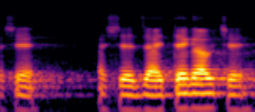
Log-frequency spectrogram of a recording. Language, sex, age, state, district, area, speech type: Goan Konkani, male, 18-30, Goa, Quepem, rural, spontaneous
